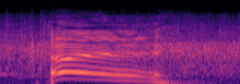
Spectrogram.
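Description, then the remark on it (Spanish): Steady crowd applause with a dense, even texture, briefly topped by a loud, drawn-out voiced shout that rises then falls in pitch. “Dale un aplauso fuerte, dale un aplauso.”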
